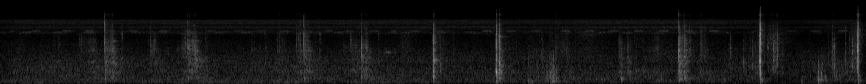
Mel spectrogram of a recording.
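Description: Hand wire cutters snipping through galvanized chicken wire, one sharp snip at a time, about ten snips roughly a second apart. Steady insect chirring runs underneath.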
